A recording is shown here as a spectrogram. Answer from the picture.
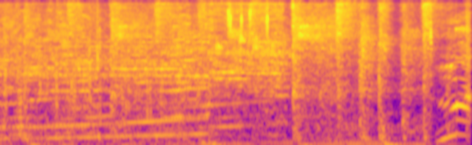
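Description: Cartoon soundtrack: music with a bass beat thumping about twice a second, under a rising sound effect of several tones gliding upward through the first second or so.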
